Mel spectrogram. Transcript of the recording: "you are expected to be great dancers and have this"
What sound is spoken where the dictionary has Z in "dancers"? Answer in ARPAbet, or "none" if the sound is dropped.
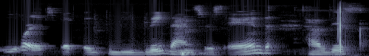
S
